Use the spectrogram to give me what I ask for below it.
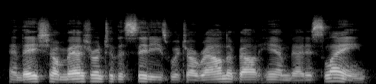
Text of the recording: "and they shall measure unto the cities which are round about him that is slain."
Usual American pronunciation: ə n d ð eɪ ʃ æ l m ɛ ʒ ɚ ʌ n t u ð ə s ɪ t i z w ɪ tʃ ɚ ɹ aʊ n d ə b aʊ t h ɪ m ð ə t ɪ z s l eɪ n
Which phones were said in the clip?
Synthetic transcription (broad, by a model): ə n ð eɪ ʃ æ l m ɛ ʒ ɚ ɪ n t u ð ə s ɪ t i z w ɪ tʃ ɚ ɹ aʊ n d ə b aʊ t h ɪ m ð ə t ɪ z s l eɪ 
